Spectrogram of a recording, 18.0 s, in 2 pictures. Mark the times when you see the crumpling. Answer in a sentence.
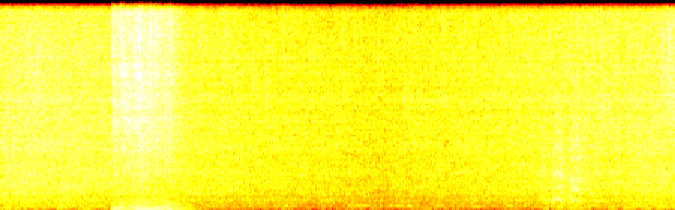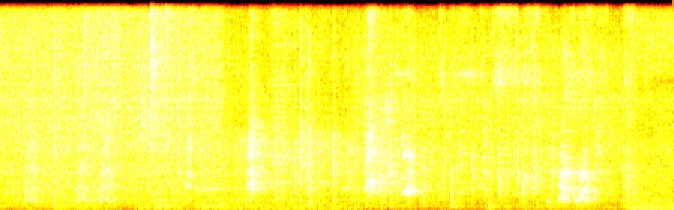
The crumpling can be heard from 1.4 to 2.4 s and from 9.7 to 11.3 s.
